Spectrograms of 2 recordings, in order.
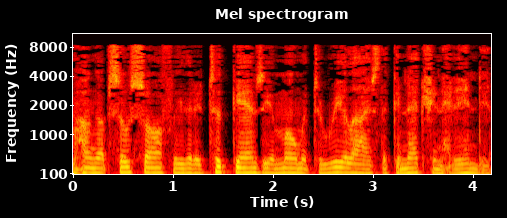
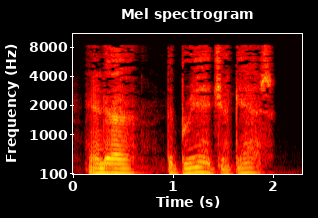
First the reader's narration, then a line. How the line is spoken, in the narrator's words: Adam whispered finally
